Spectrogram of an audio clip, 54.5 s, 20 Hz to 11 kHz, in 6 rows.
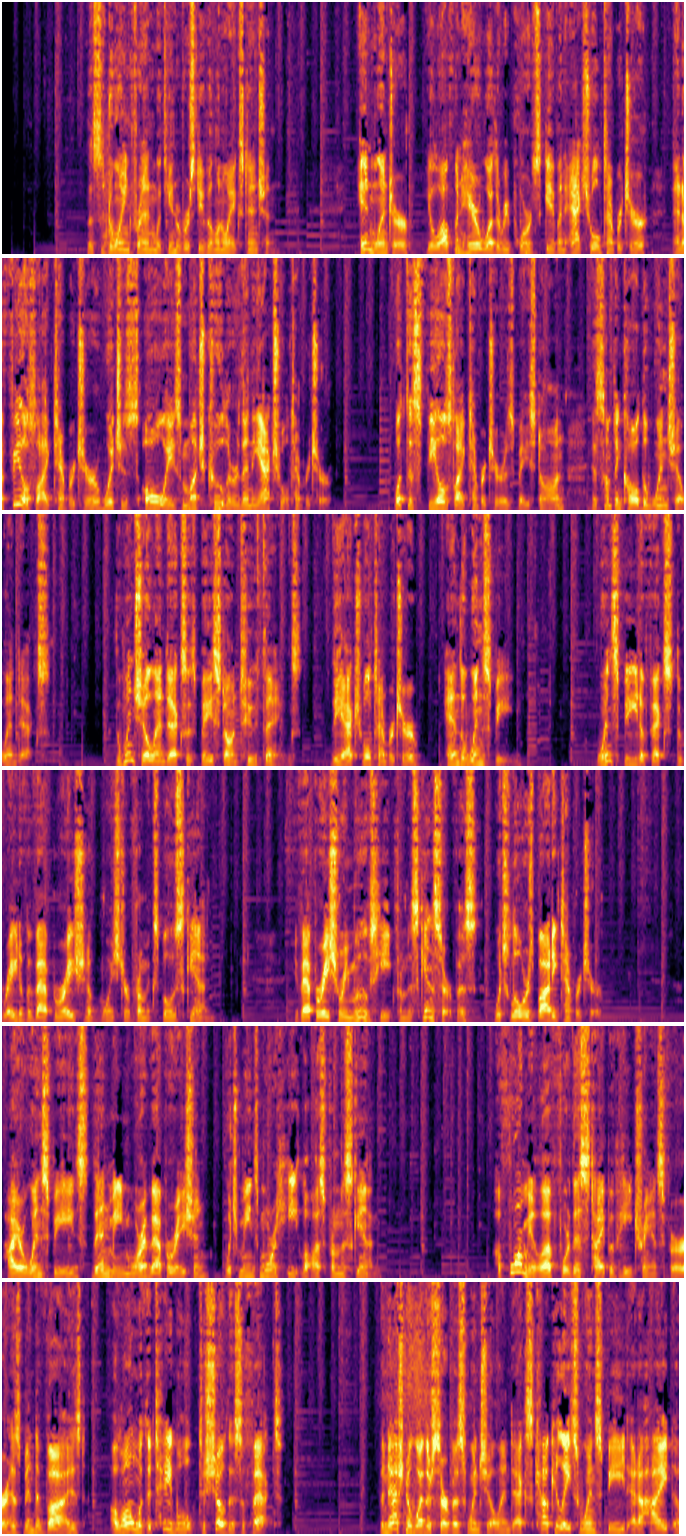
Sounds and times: Music: 0.1 - 54.4
Speech: 1.2 - 3.7, 4.8 - 13.5, 14.3 - 18.9, 19.7 - 25.1, 26.1 - 30.2, 31.2 - 35.3, 36.4 - 41.4, 43.0 - 49.2, 50.5 - 54.4.

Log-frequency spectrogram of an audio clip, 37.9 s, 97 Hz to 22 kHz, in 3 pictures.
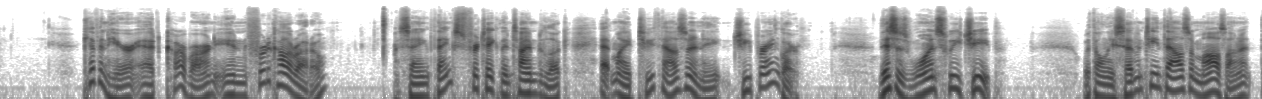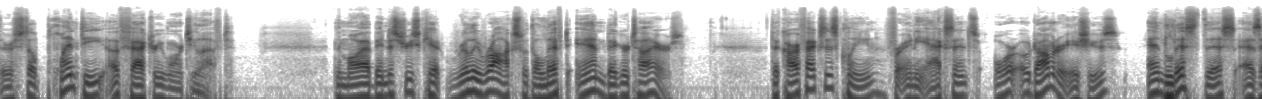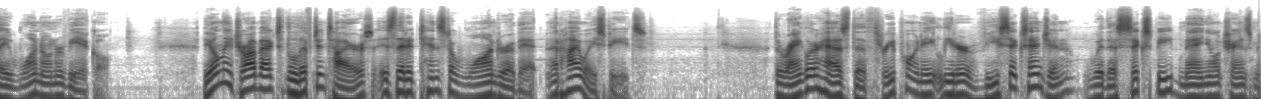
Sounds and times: Speech: 0.9 - 3.3, 3.9 - 8.0, 8.8 - 10.0, 10.8 - 15.0, 16.0 - 19.5, 20.4 - 26.4, 27.3 - 31.8, 33.0 - 37.8.

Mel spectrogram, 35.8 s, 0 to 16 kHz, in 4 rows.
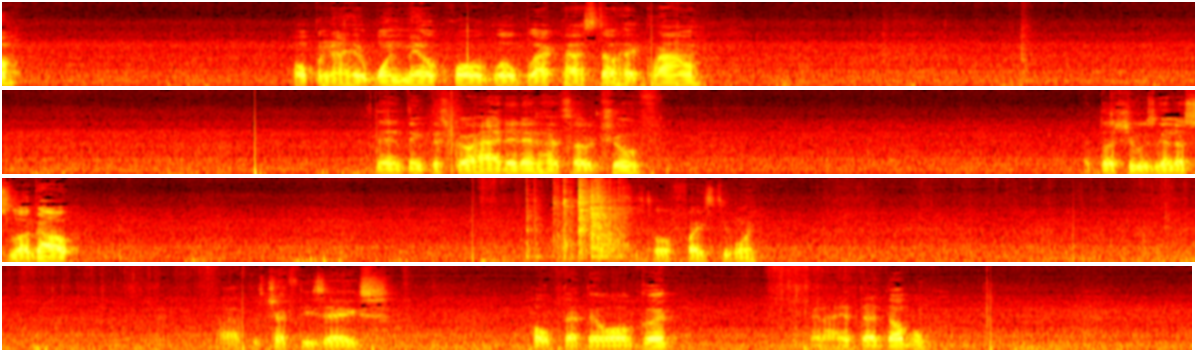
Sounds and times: Speech: 0.0 - 0.2, 2.2 - 5.4, 11.7 - 13.9, 17.0 - 18.5, 22.6 - 23.6, 28.4 - 29.9, 30.8 - 32.0, 32.8 - 33.9
Inside, small room: 0.0 - 35.7.

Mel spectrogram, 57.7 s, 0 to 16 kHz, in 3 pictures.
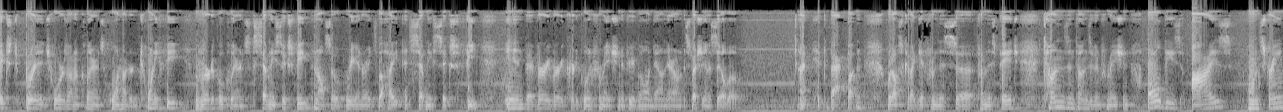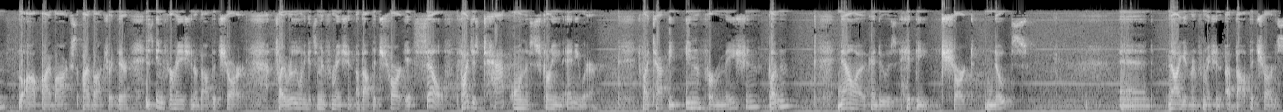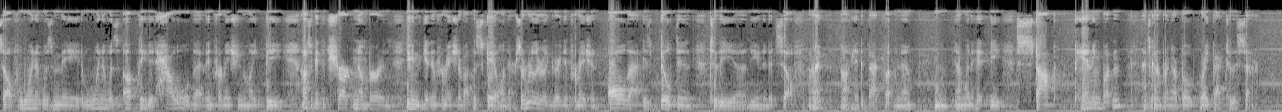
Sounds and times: Speech: 0.0 - 11.2, 11.9 - 31.2, 31.8 - 34.8, 36.0 - 57.4.

